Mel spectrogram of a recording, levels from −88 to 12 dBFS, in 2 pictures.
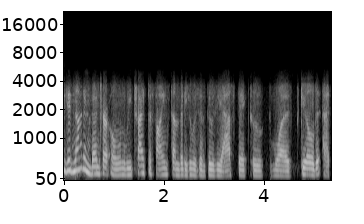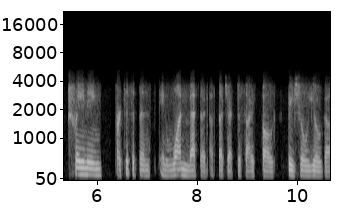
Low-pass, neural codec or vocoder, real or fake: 5.4 kHz; none; real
